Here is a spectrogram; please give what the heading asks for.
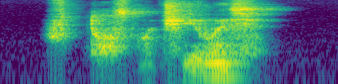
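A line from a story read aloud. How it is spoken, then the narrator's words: Quiet whispered question. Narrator (Russian): тихо тоже шепотом спросила она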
